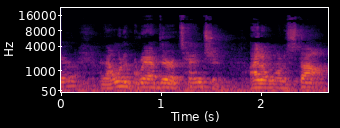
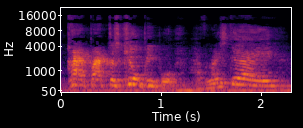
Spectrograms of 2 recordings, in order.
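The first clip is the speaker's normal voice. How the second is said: higher, louder, bright salesman-like hello; mock cheery greeting; 8 semitones higher, 4 dB louder than usual. Chiropractor greeting farmers market passersby, higher and cheery. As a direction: greet strangers at a booth with forced cheer. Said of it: "stand there in screenings and say".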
